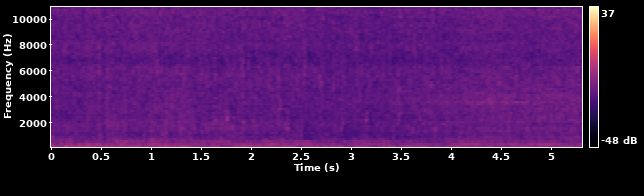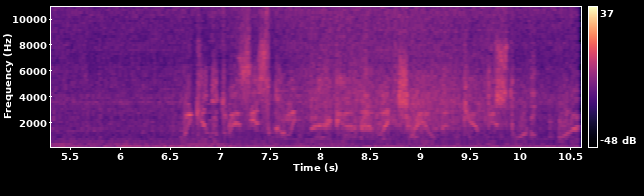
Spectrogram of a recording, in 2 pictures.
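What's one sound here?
A speedboat engine roars steadily.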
